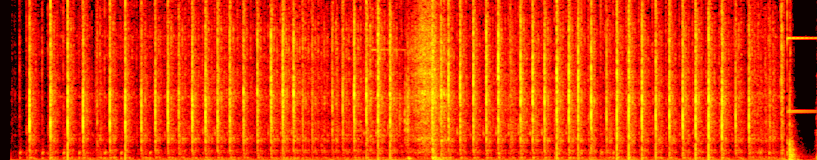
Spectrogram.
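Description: Typewriter keys clacking in a fast, even run of about six or seven strokes a second, with a brief rush of noise about halfway through and a sharper, louder strike near the end.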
